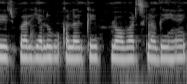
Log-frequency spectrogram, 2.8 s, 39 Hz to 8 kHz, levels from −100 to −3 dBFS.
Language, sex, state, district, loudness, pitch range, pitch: Hindi, female, Bihar, Gopalganj, -35 LUFS, 200-210 Hz, 205 Hz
